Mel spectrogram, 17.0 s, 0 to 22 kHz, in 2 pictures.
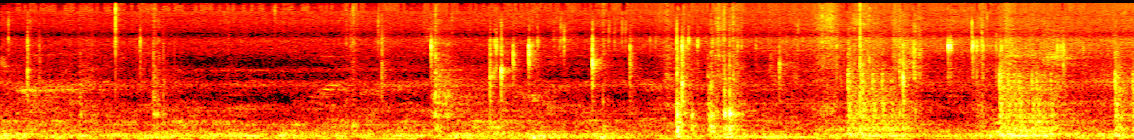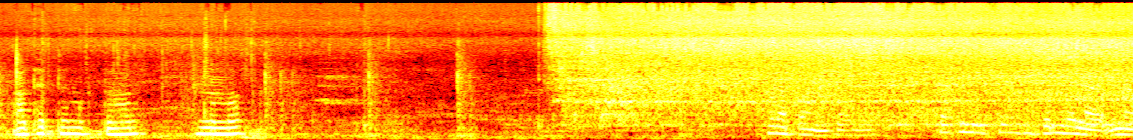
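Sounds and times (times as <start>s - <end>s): spices sizzling in oil: 12.6s - 17.0s.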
